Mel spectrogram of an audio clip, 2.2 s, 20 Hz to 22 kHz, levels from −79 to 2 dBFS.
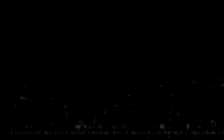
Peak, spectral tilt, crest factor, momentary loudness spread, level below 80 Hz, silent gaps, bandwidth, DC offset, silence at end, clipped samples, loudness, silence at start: -56 dBFS; -3.5 dB/octave; 14 dB; 2 LU; under -90 dBFS; none; 11 kHz; under 0.1%; 0 s; under 0.1%; -69 LUFS; 0.05 s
